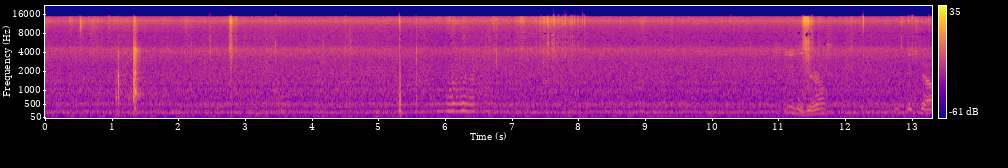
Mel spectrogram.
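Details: Captured honey bee swarm being dumped into a hive and covered on 25 March 2015, few bees returning to the tree; continuous low droning buzz with scattered knocks and a short sweeping whoosh.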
